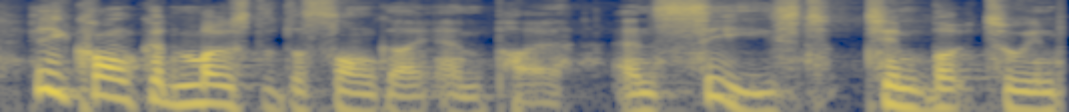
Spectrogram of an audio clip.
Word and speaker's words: Songhai: We then move to the third of the great West African desert empires called the Songai Empire. Some people pronounce that as Shongai.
